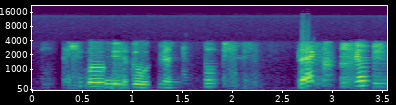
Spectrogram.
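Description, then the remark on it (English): A thin, narrow-band voice over a phone line keeps cutting in and out, breaking into choppy fragments with abrupt dropouts and a brief silent gap partway through. “Your phone's breaking. All up.”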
